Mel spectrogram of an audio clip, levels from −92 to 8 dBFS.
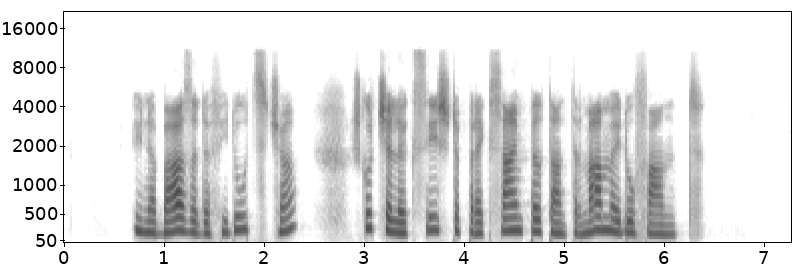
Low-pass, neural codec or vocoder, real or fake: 10.8 kHz; codec, 24 kHz, 0.9 kbps, DualCodec; fake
